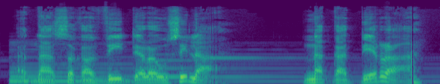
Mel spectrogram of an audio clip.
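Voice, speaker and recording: A man's voice: medium pitch, expressive, normal speed, music in the background. A man reading a scripted first-person story as a radio storyteller.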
